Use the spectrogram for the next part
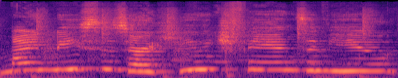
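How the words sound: It is said in an exaggerated put-on voice.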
